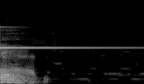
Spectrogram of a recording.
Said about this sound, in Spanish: Eh, silencie su celular, gracias.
